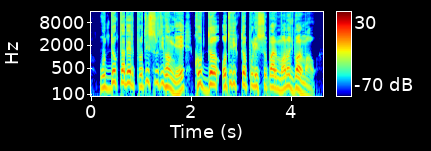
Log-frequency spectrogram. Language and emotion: Bengali, neutral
